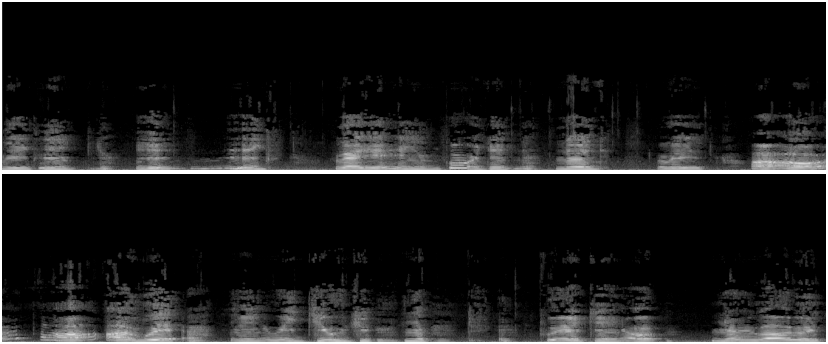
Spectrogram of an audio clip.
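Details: Man with cerebral palsy, a disability and compromised immunity; dysarthric speech in cerebral palsy.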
